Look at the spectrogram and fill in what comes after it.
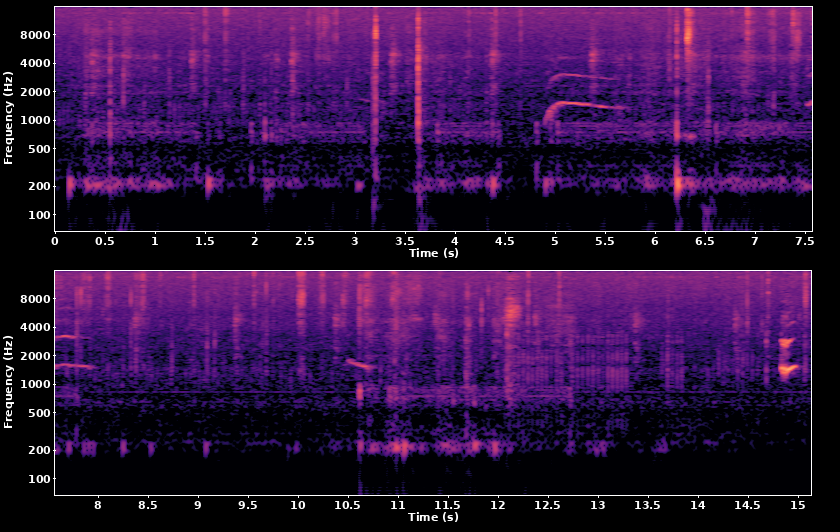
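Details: Foster kittens, black brothers, indoors in a home, give several short high meows, some rising then falling, scattered among steady low room hum and soft handling noises.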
